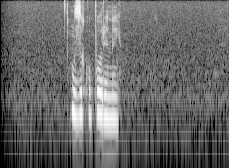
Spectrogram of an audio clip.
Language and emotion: Russian, neutral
